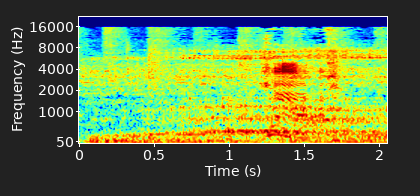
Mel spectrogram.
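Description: A loud low rumble, a dramatic sound effect that starts suddenly and holds steady under a show of muscle.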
